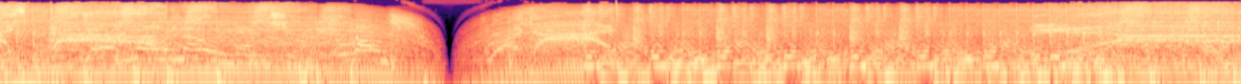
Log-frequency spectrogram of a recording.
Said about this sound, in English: That background scream there, actually, I ended up keeping all the way to the end, and it made it to the final mix. I ended up liking it so much, I just left it instead of trying to redo it.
